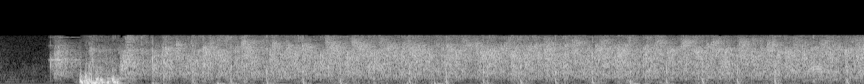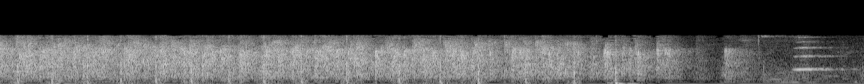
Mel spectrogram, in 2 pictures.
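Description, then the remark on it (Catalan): A group of people stand and applaud the newly elected justice of the peace of Montblanc for the next four years, steady for about fourteen seconds, the dense clapping starting abruptly with a thump and tapering off into a few scattered claps and room noise. “jo només vull agrair doncs, a tots els que han participat en aquesta elecció i jo crec que ens correspon doncs, que ens posem de peu i fem un aplaudiment al jutge de Pau de Montblanc dels pròxims 4 anys.”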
